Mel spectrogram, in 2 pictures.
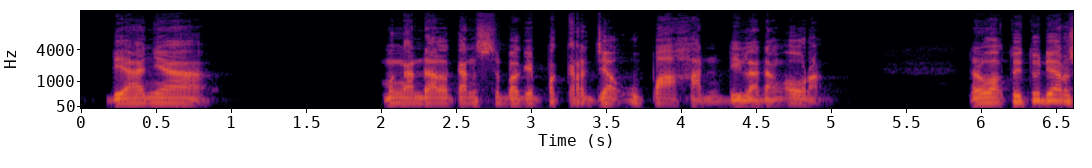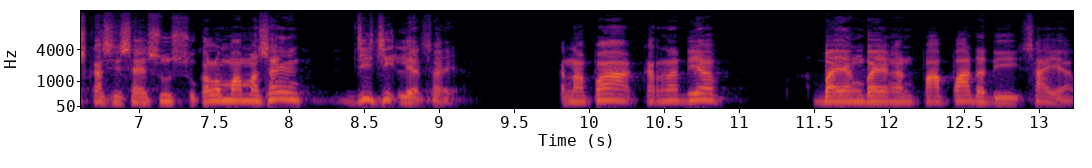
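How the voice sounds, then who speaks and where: With a Medan accent, a man talks in an animated tone at a moderate pace, his fairly high, bright, sharp voice carrying lively intonation and long, frequent pauses, in a very clean recording with a dry, close sound, no echo and a silent background. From North Sumatra, Indonesia (Medan, Karo area). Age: 40s. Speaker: preacher giving testimony. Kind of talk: sermon testimony. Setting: church service.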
